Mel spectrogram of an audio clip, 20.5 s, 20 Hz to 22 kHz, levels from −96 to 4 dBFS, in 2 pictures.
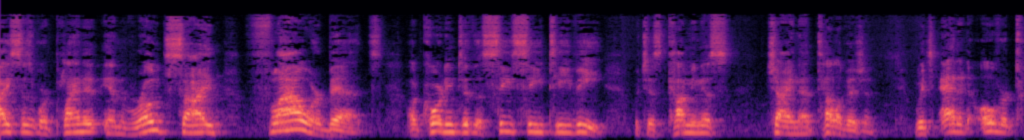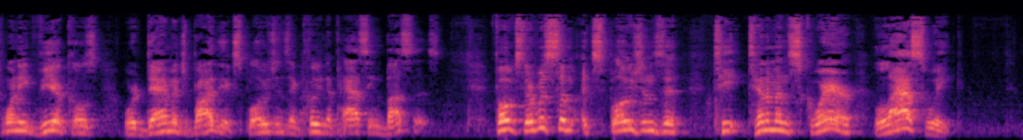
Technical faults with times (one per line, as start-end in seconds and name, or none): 1.65-2.16 drift correction step
9.46-10.32 drift correction step
12.91-14.58 drift correction step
